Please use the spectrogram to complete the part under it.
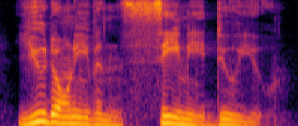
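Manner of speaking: mock angry outburst. Retelling what his sister said when she confronted him: imitating her angry words. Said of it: "she is livid".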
